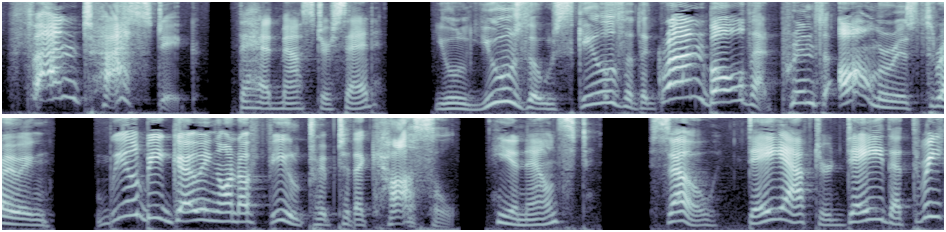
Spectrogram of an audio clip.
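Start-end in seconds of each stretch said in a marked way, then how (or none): 0.1-1.5 much higher, slow fantastic; delighted headmaster. Acted. Headmaster praising the students, high and slow. 3.2-10.5 kindly headmaster. Acted.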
